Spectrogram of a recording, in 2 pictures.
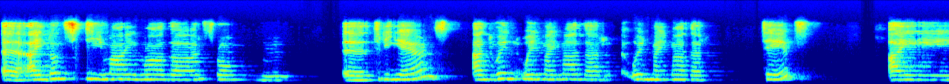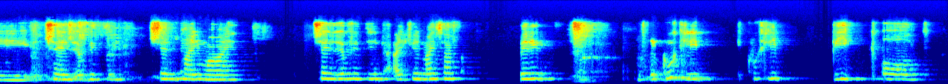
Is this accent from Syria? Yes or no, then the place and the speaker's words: yes; Syria; born or raised there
